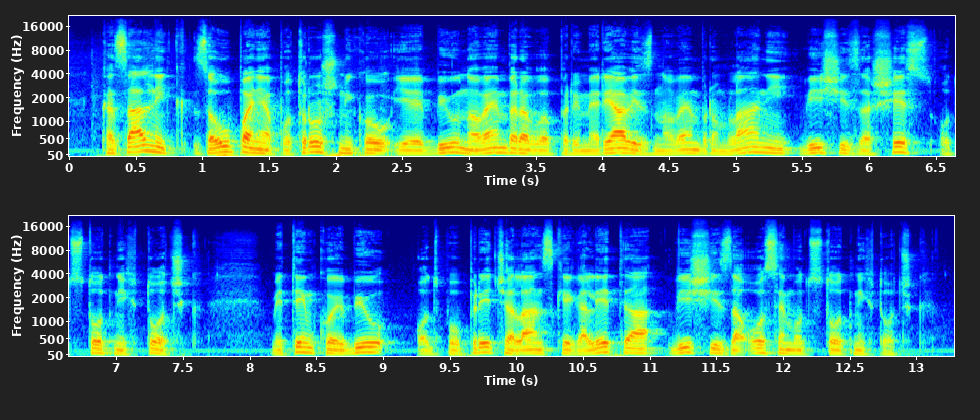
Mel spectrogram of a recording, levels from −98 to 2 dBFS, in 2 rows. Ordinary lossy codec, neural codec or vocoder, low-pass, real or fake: none; none; 19.8 kHz; real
